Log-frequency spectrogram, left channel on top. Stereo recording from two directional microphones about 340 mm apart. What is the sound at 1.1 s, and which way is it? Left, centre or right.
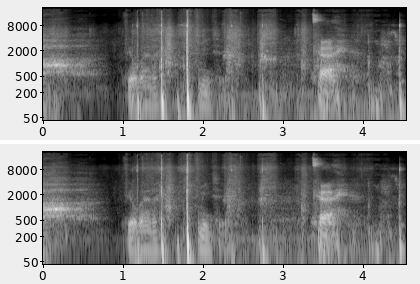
Speech, centre.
